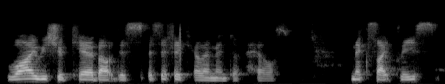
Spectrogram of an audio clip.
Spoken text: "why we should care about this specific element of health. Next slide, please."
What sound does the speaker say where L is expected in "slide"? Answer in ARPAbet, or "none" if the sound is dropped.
none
